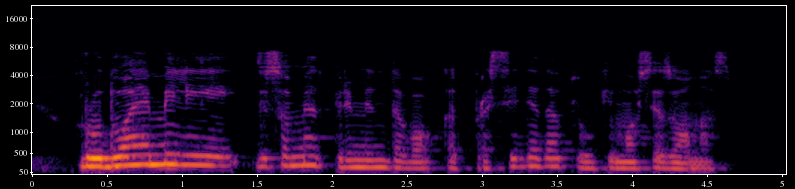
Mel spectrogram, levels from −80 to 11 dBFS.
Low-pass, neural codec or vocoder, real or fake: 7.2 kHz; none; real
